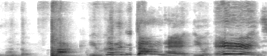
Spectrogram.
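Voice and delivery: high, loud exasperated shout; mock furious yell. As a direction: yell at the screen in frustration. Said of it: "I'm like".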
